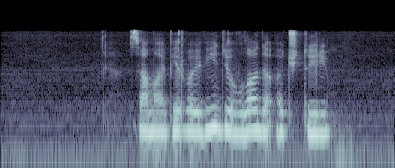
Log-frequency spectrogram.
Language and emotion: Russian, neutral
